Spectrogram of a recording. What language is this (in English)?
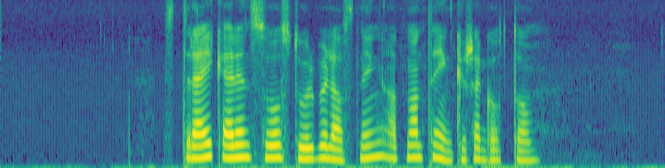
Norwegian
